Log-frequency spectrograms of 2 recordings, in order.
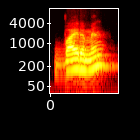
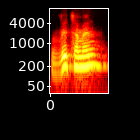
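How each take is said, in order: First: American "vitamin" with long i; American pronunciation. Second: British "Vitamin" with short i; British pronunciation. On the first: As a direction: say "vitamin" as VAI-da-min. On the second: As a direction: say "Vitamin" as VIT-a-min. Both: Shown as a demonstration.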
